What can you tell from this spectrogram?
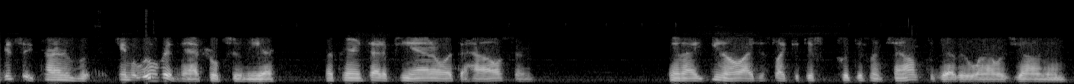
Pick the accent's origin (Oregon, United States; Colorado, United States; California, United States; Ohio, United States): Colorado, United States; Denver; I grew up in Denver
